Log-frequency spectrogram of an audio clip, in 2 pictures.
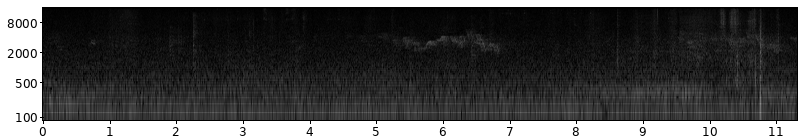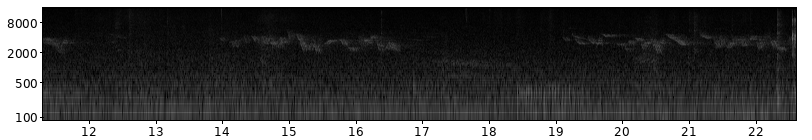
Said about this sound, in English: Finch sings, and the turkeys bellow.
